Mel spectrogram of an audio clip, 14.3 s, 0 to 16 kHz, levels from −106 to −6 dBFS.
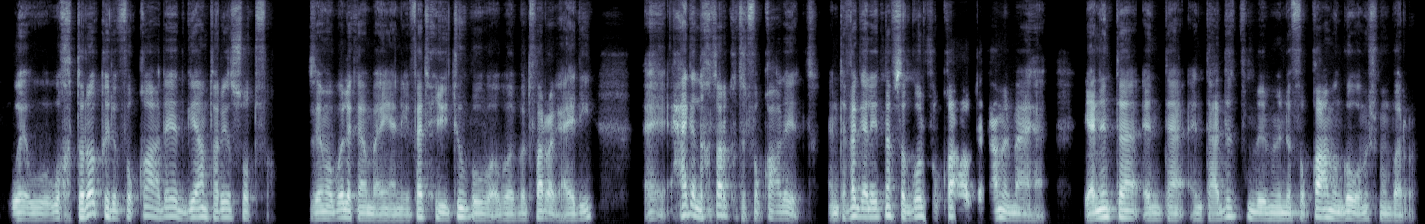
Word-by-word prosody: و 95 - +3 0.3
واختراقي 140 +8 +3
للفُقَّاعة 125 +3 -3
ديَّة 135 +3 -1
جِه 125 +4 0
عن 135 - +2
طريق 120 +1 -1
الصدفة، 120 - -5 0.4
زي 100 +1 0
ما 105 -1 +1
باقول 120 +4 +3
لك - - +2
أنا 95 - +1
م 90 - 0
يعني 85 -1 -3
فاتح 125 +5 +2
اليوتيوب 125 +6 +1
وبا 90 -1 0
با 90 +2 -2
باتفرّج 90 0 -1
عادي، - - -2 0.5
آآ، - - -5
حاجة - - +4
اللي - - +4
اخترقت - - -1
الفُقَّاعة 100 - -4
ديَّة، 100 -4 -3 0.3
أنت 95 - -2
فجأة 135 -3 +4
لقيت 125 +3 +1
نفسك 150 0 +4
جوّه 140 - +2
الفُقَّاعة، 140 - -1
وبتتعامل 115 -5 -2
معاها 85 -3 -4 0.4
يعني، 120 - +7
أنت 125 0 +3
أنت 95 -5 0
أنت 95 0 -5
عدّيت 125 +9 -3
من 100 -3 +1
من 95 0 +1
الفُقَّاعة 120 +7 +2
من 105 -5 +2
جوّه 105 -4 +3
مش 100 0 -6
من 90 -1 -3
برّه. - - -5
105 Hz, 200 wpm, -23 LUFS, 95-125 Hz, 0.5 s, يعني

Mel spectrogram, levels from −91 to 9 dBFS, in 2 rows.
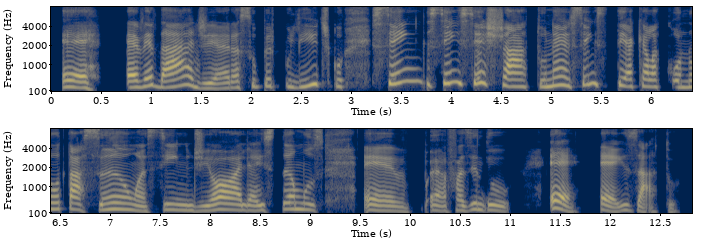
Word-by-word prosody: É, 205 -4 +5 0.3
é 215 +1 +8
verdade, 235 -4 +3
era 185 +4 -2
super 250 +3 -6
político, 245 +3 -2 0.3
sem 390 +4 +1
sem 360 +4 +2
ser 355 +2 +2
chato, 240 -5 +3
né? 275 +3 +2
Sem 310 +8 -2
s 335 - -3
ter 285 -5 0
aquela 245 -1 0
conotação 215 -3 0
assim 185 +3 -5
de: 165 +1 -4
"Olha, 195 -4 +4
estamos, 210 0 -2 0.4
eh, 170 -4 +1 0.5
fazendo" 180 -3 -4 0.4
É, 225 - +4 0.2
é - - +2
exato. 140 -6 -7
220 Hz, 115 wpm, -23 LUFS, 185-255 Hz, 0.5 s, é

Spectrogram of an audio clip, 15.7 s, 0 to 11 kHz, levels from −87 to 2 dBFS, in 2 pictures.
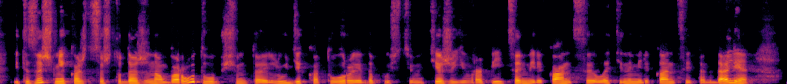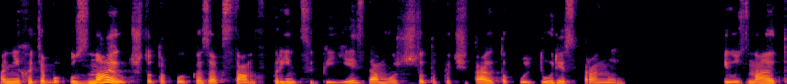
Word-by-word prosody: И - - -4
ты 185 - -3
знаешь, 260 +4 +2
мне 180 0 +5
кажется, 190 0 0
что 180 0 -5
даже 175 -2 +2
наоборот, 165 - +3
в 180 - +1
общем-то 170 -2 -2
люди, 180 +3 -1
которые, 165 -1 0
допустим, 155 -2 -7
те 180 - +2
же 165 -1 -4
европейцы, 160 +5 -3
американцы, 170 0 +2
латиноамериканцы 165 +1 0
и 150 - -5
так 140 -1 -7
далее, 185 -4 +5 0.3
они 175 +2 +2
хотя 175 -1 0
бы - - -3
узнают, 200 - +5
что - - -5
такое - - -6
Казахстан 165 -2 0
в - - -30
принципе 175 - -4
есть, 235 -6 -3
да, 160 -1 +5
может, 160 -1 -5
что-то 165 0 -5
почитают 170 0 -1
о - - -2
культуре 180 +10 -3
страны 155 -8 -4 1.0
...и 165 - +2
узнают 165 +5 +1
170 Hz, 150 wpm, -24 LUFS, 160-185 Hz, 1.0 s, мне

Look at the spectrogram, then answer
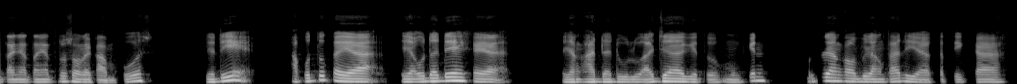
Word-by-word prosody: tanya-tanya 115 0 -2
terus 130 0 -4
oleh 120 -3 +1
kampus, 115 +10 -2 0.6
jadi 165 +11 +2 0.4
aku 145 +4 -3
tuh 200 +4 -1
kayak 130 -4 +4 0.2
ya 125 -1 +1
udah 145 +2 +3
deh 170 +1 +7
kayak 120 -4 0 0.5
yang 115 +1 -1
ada 120 +1 0
dulu 120 -1 -2
aja 130 +4 +3
gitu. 110 -2 -4
Mungkin 120 +12 -3 0.4
betul 145 +5 -9
yang 155 - +2
kamu 135 -2 0
bilang 120 -2 0
tadi 130 0 -1
ya, 110 - -1
ketika 115 0 -5
125 Hz, 145 wpm, -22 LUFS, 115-140 Hz, 0.6 s, deh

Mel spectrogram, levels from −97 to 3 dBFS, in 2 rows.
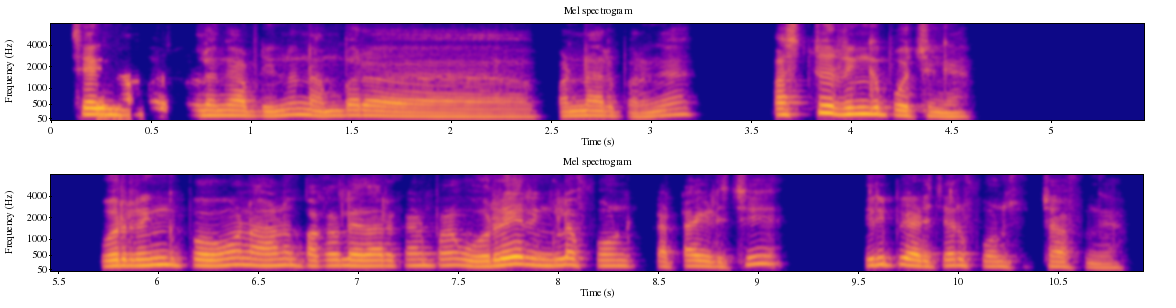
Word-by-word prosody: "சரி, 190 0 +8
நம்பர 185 +3 -10
சொல்லுங்க" 160 0 0
அப்டின்னு 150 +5 -2
நம்பர 155 +3 -1 1.0
பண்னாரு 145 -1 -1
பாருங்க. 135 +8 -5 0.5
பர்ஸ்ட் 185 +5 +3
ரிங் 200 0 +5
போச்சுங்க. 135 -5 -1 1.2
ஒரு 180 - +6
ரிங்கு 205 +2 +3
போகும். 185 +4 +3
நானும் 185 +1 0
பக்கத்தில 180 0 +1
ஏதாது 175 0 +2
இருக்கானு 185 +2 -5
பா 190 - -1
ஒரே 195 +7 +8
ரிங்ல 195 +1 +1
போன் 175 0 -4 0.2
கட் 150 +3 -6
ஆகிடுச்சு. 165 - -2 0.5
திருப்பி 200 0 +1
அடிச்சாரு, 180 +3 -3
போன் 155 -1 -5
ஸ்விட்ச் 150 +1 -9
ஆஃங்க. 120 -3 -12
175 Hz, 155 wpm, -21 LUFS, 150-185 Hz, 1.2 s, சரி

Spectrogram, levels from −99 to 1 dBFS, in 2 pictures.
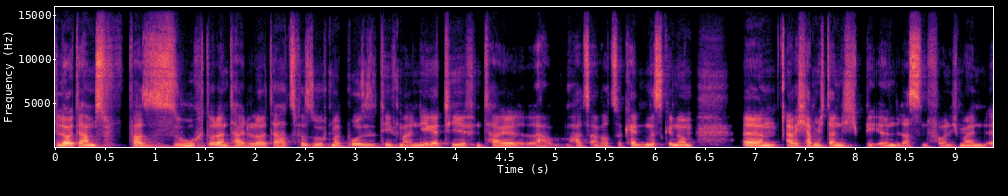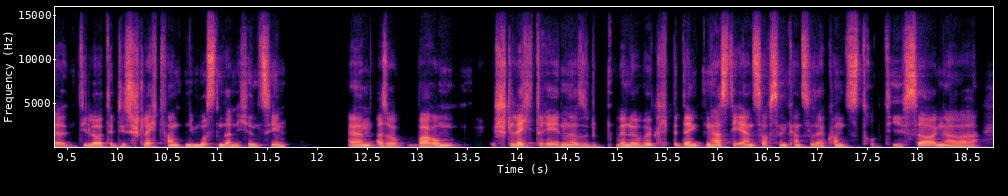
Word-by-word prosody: die - - -1
Leute 130 +1 +8
haben 130 - +6
es 130 0 +6 0.2
versucht, 125 - +1
oder 130 - +5
ein 120 - 0
Teil 130 +1 0
der 145 - -5
Leute 145 -1 0
hat 145 0 -5
es - - 0
versucht, 145 +3 -4
mal 125 - 0
positiv, 130 0 -2
mal 115 -1 -3
negativ. 145 +2 -1
'N 120 - -7
Teil, 125 +1 0
äh, - - -6
hab - - -10 0.2
hat 115 0 -6
es - - +1
einfach 120 -2 -8
zur - - -5
Kenntnis 145 +2 +1
genommen, 135 0 0 0.5
ähm, 120 -1 +4
aber 110 - +2
ich 110 - +1
habe - - +3
mich 120 -1 0
da - - +2
nicht 115 0 -2
beirren 120 +3 -2
lassen 105 -4 +2
von. 105 - -9
Ich 110 - -13
meine, 115 0 -2
äh, 110 0 -2
die - - -3
Leute, 120 -1 +2
die 120 - -9
es 120 - +3
schlecht 120 0 -1
fanden, 125 -1 -1
die 120 - +3
mussten 130 +1 +3
da 120 - +1
nicht 110 +1 -5
hinziehen. 160 +5 0 0.6
Ähm, 115 0 +2
also, 105 0 -2
warum 115 - +1 0.3
schlecht 125 0 +2
reden? 160 +2 -1
Also, 120 -4 -3
du 115 - -12 0.2
wenn 120 - +1
du 120 -1 +1
wirklich 130 0 -4
Bedenken 125 +3 0
hast, 130 0 +4
die - - -3
ernsthaft 130 +2 +2
sind, 130 -1 +1
kannst 125 0 -3
du - - -6
sie 120 - -1
ja - - -5
konstruktiv 125 +4 -4
sagen, 130 -1 +3
aber 115 -3 -3
125 Hz, 235 wpm, -25 LUFS, 115-135 Hz, 0.6 s, Leute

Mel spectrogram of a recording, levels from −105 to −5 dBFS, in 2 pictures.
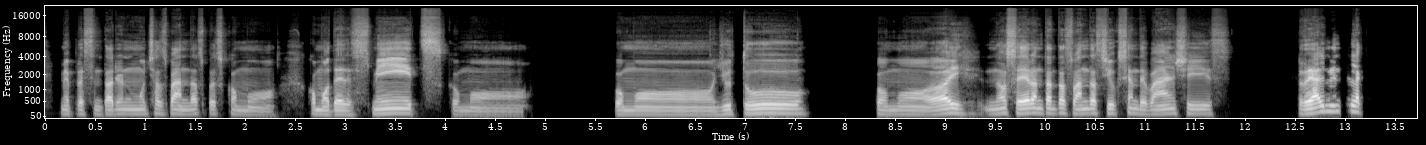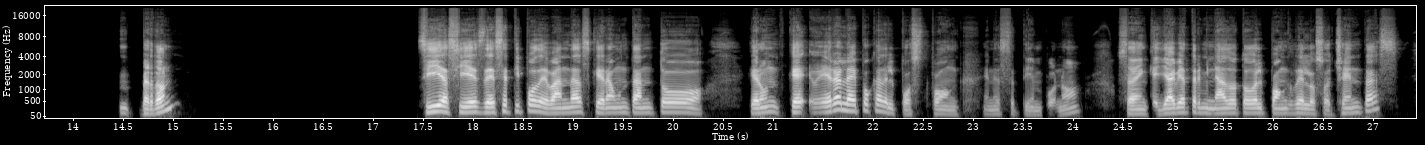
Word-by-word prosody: me - - -7
presentaron 115 +2 -5
muchas 115 -1 -8
bandas, 115 0 -3
pues 115 - -9
como 95 -6 -12 0.3
como 105 -3 -4
The 100 -2 -2
Smiths, 125 +5 +1
como 85 -3 -13 0.8
como 95 -2 -6
U2, 120 +3 -1 0.7
como, 105 -2 -3
ay, 120 0 +4 0.2
no 120 +4 -4
sé, 120 - +4
eran 135 -1 +5
tantas 130 0 -1
bandas, 120 +1 0
Siouxsie 125 +2 -2
And 125 -3 -8
The 110 - -2
Banshees. 115 0 -3 0.7
Realmente 170 +1 +6
la 165 -3 +2 1.3
Mm, - - -11
¿perdón? 265 +8 +4 2.4
Sí, 165 +3 +7
así 155 -2 +5
es, 155 -1 +5
de 145 - +6
ese 175 +4 +2
tipo 175 +2 -1
de 140 - +4
bandas 140 +3 +2
que - - 0
era 140 +1 +3
un 145 +1 -8
tanto 140 -2 -1 0.4
que 130 - +1
era 140 - +4
un 155 0 -7
que 155 0 +5
era 160 +9 +4
la 190 -3 +5
época 185 0 -3
del 130 -4 -4
postpunk 110 -1 -8 0.2
en 110 -1 -20
ese 110 - -14
tiempo, 95 -3 -17
¿no? 115 +9 -11
O 170 - -29 0.4
sea, 115 0 +1
en 115 - -7
que - - -5
ya 130 +2 +5
había 145 +2 +3
terminado 135 -1 -1
todo 135 0 -1
el 135 - -3
punk 125 -1 -4
de 130 - -1
los 115 -3 -4
ochentas, 145 - -5
120 Hz, 140 wpm, -23 LUFS, 105-140 Hz, 2.4 s, Sí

